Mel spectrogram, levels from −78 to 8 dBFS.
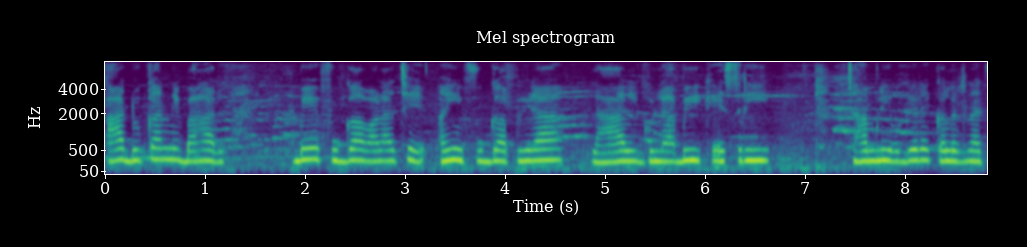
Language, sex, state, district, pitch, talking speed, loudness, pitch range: Gujarati, female, Gujarat, Valsad, 250 Hz, 120 wpm, -12 LUFS, 240-260 Hz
